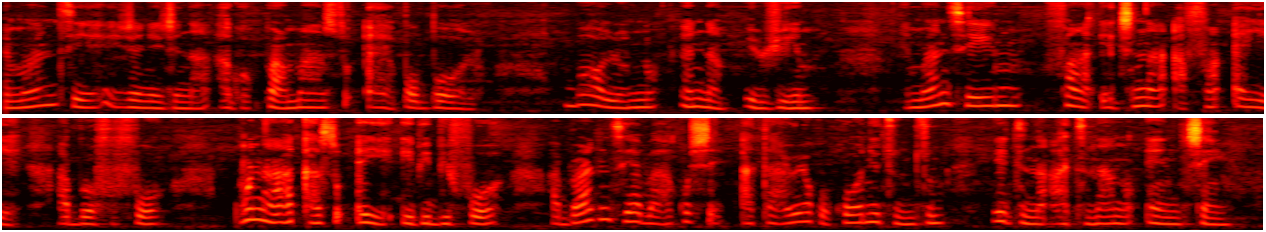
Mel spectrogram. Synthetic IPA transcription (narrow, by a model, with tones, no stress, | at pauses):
ɪ̃˨m˨ã˦n˦tʰɪ˨ɛ˦d͡ʑᶣɪ̃˨ne˨d͡ʑi˨nã˨a˨ɡɔ˨pʰa˨mã˦n̩˦sʊ˦ɛ˦ɛ˨bɔ˦bɔː˦˨lʊ˨ | bɔː˦˨lʊ˨nʊ̃˦ɛ˦nã˨me˨ɥi˨e˦m˦ | ɪ̃˨m˨ã˦n˦tʰɪ˦ɛ˦ji˦mũ˦ | fa˦˨e˨d͡ʑi˨˦nã˦˨ʔa˨fã˦ɛ˦jɛ˨a˨bɾɔ˨fʊ˨fʊ˦ɔ˦wʔɔ˦nã˨a˦kʰa˨sʊ˦ɛ˦jɛ˨e˨bi˨bi˨fʊ˦ɔ˦a˨bɾã˦n̩˦tʰɪ˦ɛ˦baː˨kʊ˦ɕɛ˨a˨tʰaː˨ɾɪ˦a˦kʊ˨kʰɔː˦nɪ̃˦tʰũ˨ntʰũ˦m | e˦d͡ʑi˨nã˨ʔa˨tʰɪ˨nã˦nʊ̃˦ɛ˦ɲ˨t͡ɕʰɛ̃˦n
